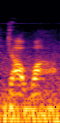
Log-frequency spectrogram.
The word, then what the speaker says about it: Jawa: Jawa mosque, English, Arabic, and Thai. Jawa is how you say Java in Bahasa, Indonesia.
